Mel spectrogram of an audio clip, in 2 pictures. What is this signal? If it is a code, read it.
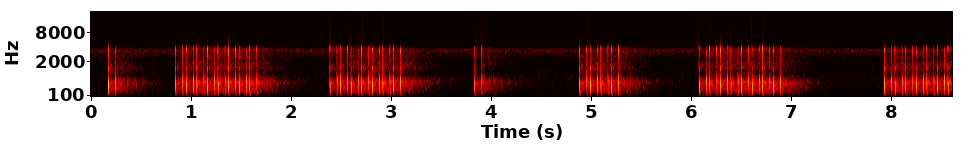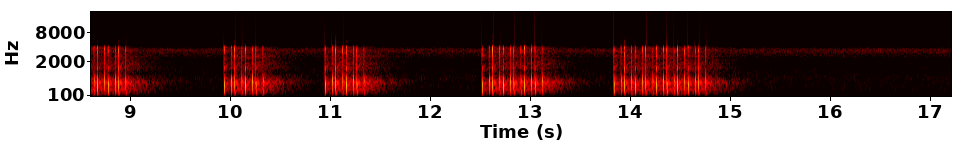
Pulse dialling, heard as clicks on a phone line, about 9 pulses a second. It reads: 1 8 7 1 4 8 0 4 4 6 9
